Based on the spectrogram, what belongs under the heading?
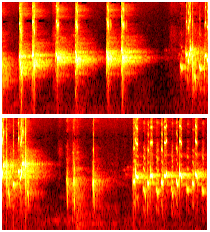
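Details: Sooty-headed bulbul, local name trucukan, singing: several separate sharp chirps, then a burst of warbling, a pause, and a fast chattering trill at the end.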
